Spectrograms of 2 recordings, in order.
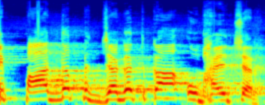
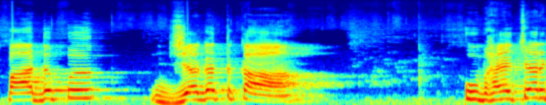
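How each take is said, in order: First: Said in the usual way. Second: Word by word with long pauses; slow dictation. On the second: Shown as a demonstration. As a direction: dictate it piece by piece for note-takers. Repeats phrase slowly for note-taking. (धीरे-धीरे, रुक-रुक कर लिखवाते हुए)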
